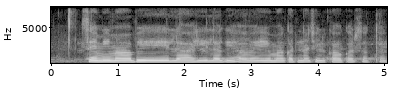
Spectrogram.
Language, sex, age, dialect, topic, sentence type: Chhattisgarhi, female, 41-45, Northern/Bhandar, agriculture, question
